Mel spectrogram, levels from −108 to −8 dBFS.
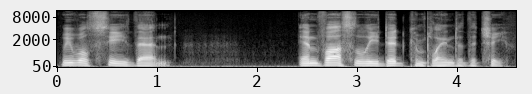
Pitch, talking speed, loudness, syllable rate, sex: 105 Hz, 145 wpm, -20 LUFS, 4.3 syllables/s, male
